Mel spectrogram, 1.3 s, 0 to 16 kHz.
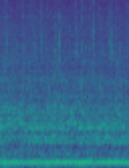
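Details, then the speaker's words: Jeep Grand Cherokee SRT (WK2) V8 running with a busy marbles-like rattle over a low hum as the water pump fails; pulley shaking back and forth, coolant misting and leaking; failed water pump bearing. "You could hear what sounded like marbles or ball bearings inside, and you could see that the pulley was literally shaking back and forth, and a little tiny mist of coolant was coming out."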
